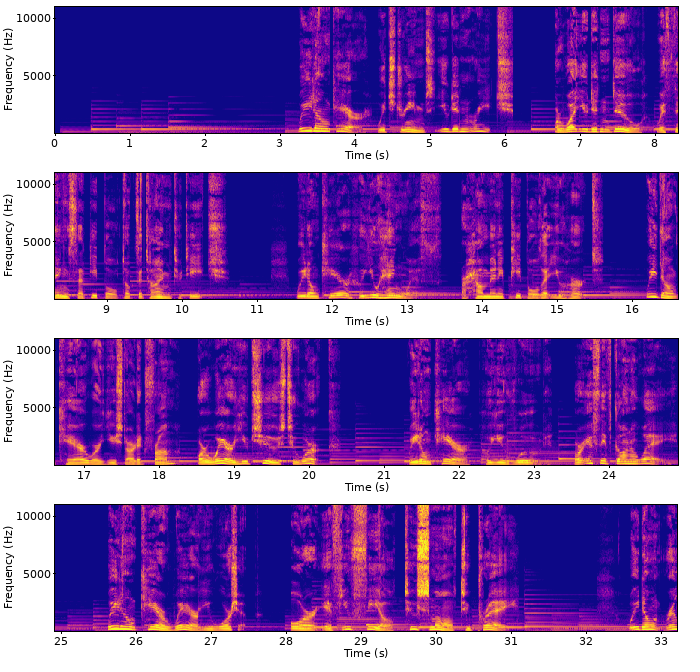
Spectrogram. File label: poem a caring message to addicts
